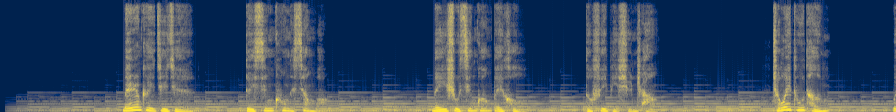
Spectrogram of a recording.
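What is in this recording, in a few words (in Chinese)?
广告时尚态度; 广告奔驰时尚态度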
